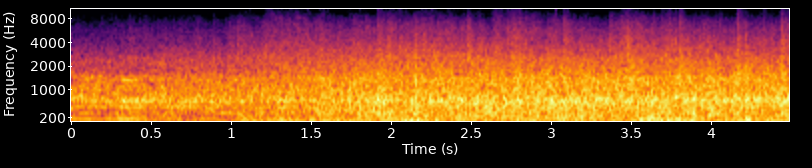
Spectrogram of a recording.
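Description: Aircraft engines drone overhead.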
